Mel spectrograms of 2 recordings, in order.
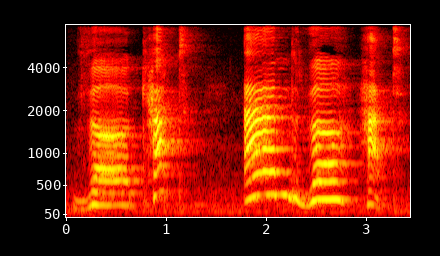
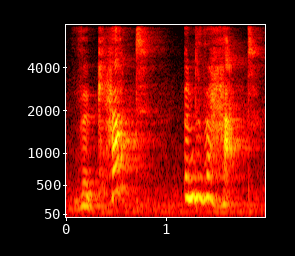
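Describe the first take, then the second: First: Each 'the' is said fully and clearly. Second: Each 'the' is shrunk to a quick weak sound. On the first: The speaker calls it wrong. "that's not speaking English correctly" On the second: The speaker calls it right. "You need to shrink the the"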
